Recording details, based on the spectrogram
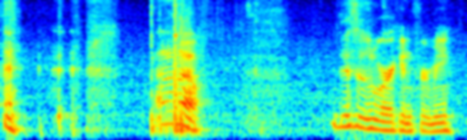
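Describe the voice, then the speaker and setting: A congested man hosting a livestream, chatting in a relaxed, rambling way while he works, chuckling often. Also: a little high, a little slow, slight background noise. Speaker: 3D printing livestream host. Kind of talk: casual livestream talk while working.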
